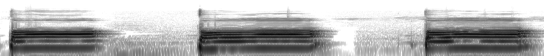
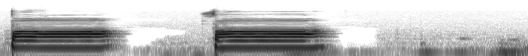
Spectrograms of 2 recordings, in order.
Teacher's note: ত উচ্চারণের নিয়মটি হলো জিহ্বার আগা উপরের দাঁতের গোড়ায় স্পর্শ করুন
